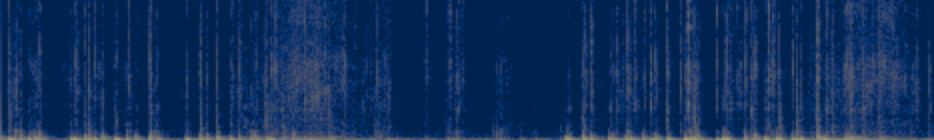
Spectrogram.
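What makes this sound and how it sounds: Fingertips type on a compact white aluminium and plastic Apple keyboard, producing rapid, soft, low thumping key taps with short, dry clicks. The typing comes in two busy bursts separated by a quieter, sparser stretch in the middle.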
